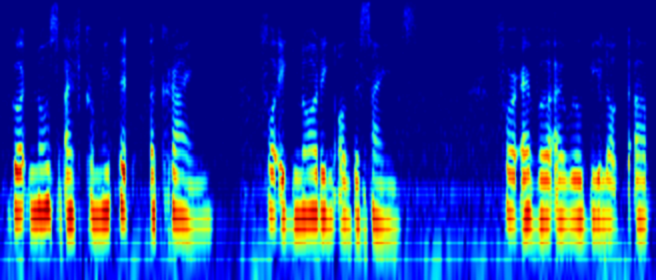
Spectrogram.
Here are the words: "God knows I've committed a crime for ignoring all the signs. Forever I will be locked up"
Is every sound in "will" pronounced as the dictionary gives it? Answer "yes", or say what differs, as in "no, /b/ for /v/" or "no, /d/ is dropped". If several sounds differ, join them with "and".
yes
